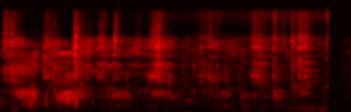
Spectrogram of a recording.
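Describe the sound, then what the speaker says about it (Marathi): Pea masala gravy with cashews being stirred and sautéed in a pan, a steady run of spoon scrapes and utensil clatter against the metal with a soft sizzle beneath, close and fairly loud, stopping abruptly near the end. "आता हे आपण तळापासून ढवळत परतत राहायचं आहे, कारण यामध्ये आपण काजू घातलेले आहे, त्यामुळे खाली लागू शकतं।"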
